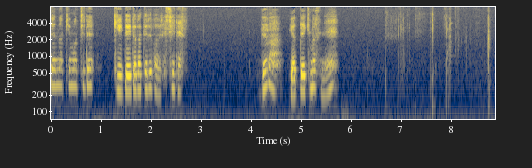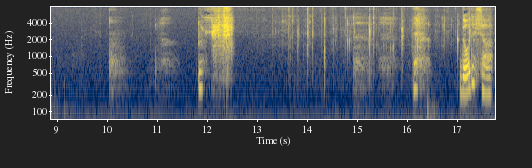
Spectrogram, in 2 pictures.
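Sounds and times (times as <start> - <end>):
speech: 0.0 - 2.8, 4.2 - 5.8, 11.8 - 12.6, 16.1 - 16.4, 17.0 - 17.7
crackling ear massage sounds: 12.0 - 17.7.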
